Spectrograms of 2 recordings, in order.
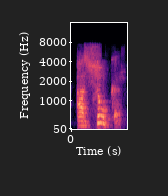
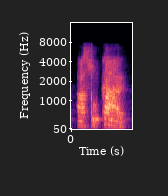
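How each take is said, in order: First: The stress is on the second syllable. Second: The stress is on the third syllable. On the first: The speaker calls it right. "Será que a sílaba tônica é o Su? ... Tá mais parecido com o nosso som" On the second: The speaker calls it wrong. "Será que a última? ... Ficou nada a ver"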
